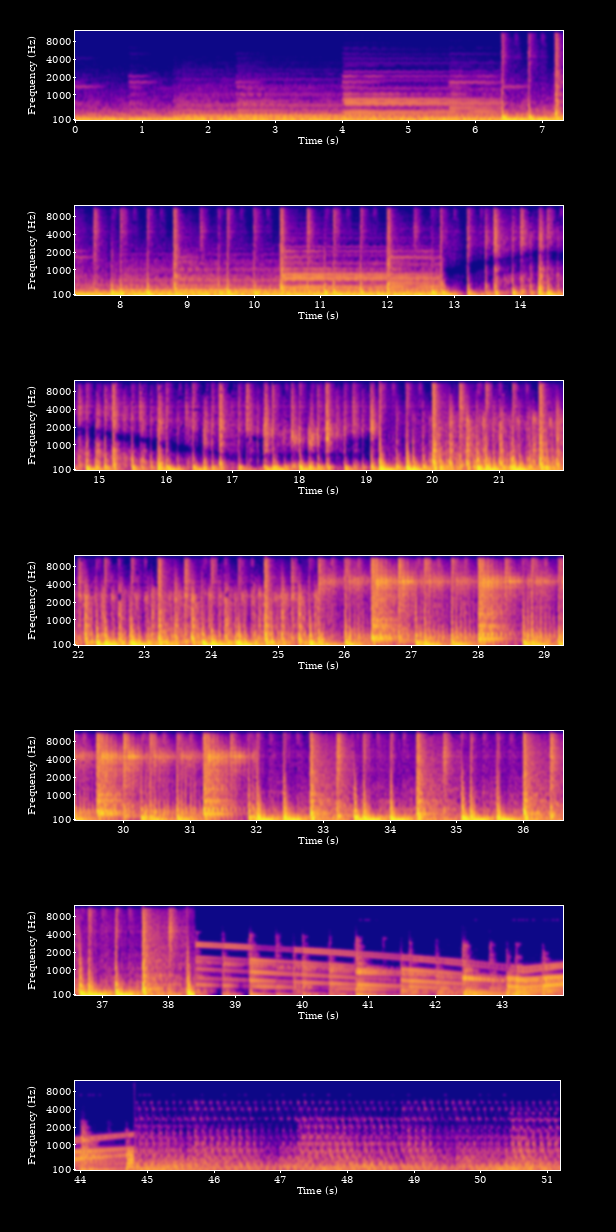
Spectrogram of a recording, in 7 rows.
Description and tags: Zajo loop33 allinone-rwrk
remix of a downtempo beat added by Zajo (see remix link above) all variations in one file, (also available as individual loops)
beat, breakbeat, club, compression, construction-kit, delay, dirty, distorsion, dj, downtempo, drum, dub, electro, filter, hard, heavy, hiphop, loop, mix, percussive, phaser, phat, processing, producer, punch, remix, reverb, trip, vocoder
